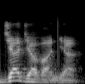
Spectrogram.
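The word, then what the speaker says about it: Dyadya Vanya (Дядя Ваня): And, and also that it's pronounced Dyadya Vanya yeah.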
